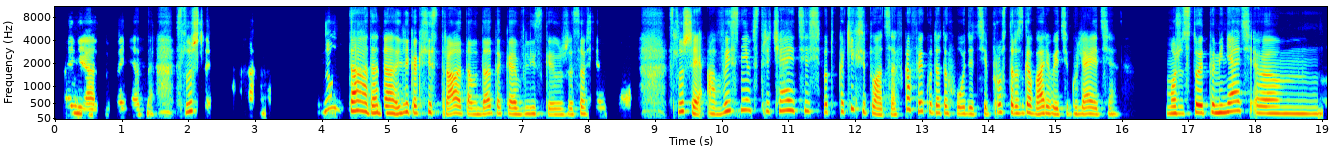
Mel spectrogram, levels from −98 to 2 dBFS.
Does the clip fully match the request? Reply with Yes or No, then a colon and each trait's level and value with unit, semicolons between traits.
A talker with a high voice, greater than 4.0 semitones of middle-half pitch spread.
Yes: high, 200 Hz; average, 4.8 semitones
